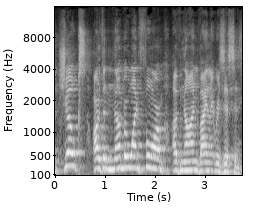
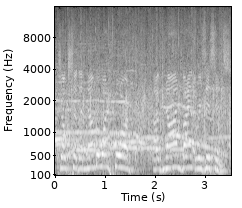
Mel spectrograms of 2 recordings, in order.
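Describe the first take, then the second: First: Said in the usual way. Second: Loud, punchy declaration; emphatic proclamation. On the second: Real, not acted. Comedian repeating his claim about jokes, loud proclamation. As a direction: hammer it home to the crowd.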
